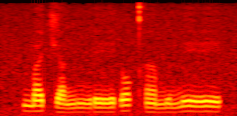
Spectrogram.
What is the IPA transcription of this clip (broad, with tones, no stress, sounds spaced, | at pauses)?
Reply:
m a˦ t͡ʃ a˨ ŋ uː˨ ɾ eː˨ ɗ ɔ˦ kʰ ã˨ m ɪ˨ m eː˦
